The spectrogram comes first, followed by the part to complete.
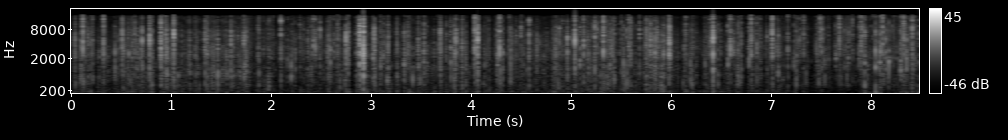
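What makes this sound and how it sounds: A full-size grey and black plastic computer keyboard with a hollow plastic body is held upright in one hand near a fluffy microphone while fingertips press and tap its plastic keys. A rapid, steady stream of short, bright, dry clicks and clacks fills the clip, each dying out almost instantly with little low-end weight.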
